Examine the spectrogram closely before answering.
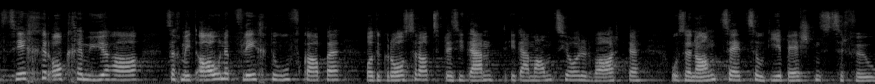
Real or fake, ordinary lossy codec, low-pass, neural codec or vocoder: fake; AAC, 48 kbps; 14.4 kHz; vocoder, 44.1 kHz, 128 mel bands every 512 samples, BigVGAN v2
